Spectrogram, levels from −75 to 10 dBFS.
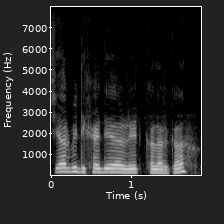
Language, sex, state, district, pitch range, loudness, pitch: Hindi, male, Arunachal Pradesh, Longding, 155-180 Hz, -13 LUFS, 170 Hz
